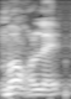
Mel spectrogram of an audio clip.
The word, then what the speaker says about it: Morlaix: Mais oui, les policiers de Morlaix ont reçu une carte postale les remerciant d'une... Morlaix, me dit-on dans l'oreille. – Attention, évidemment, on ne prononce pas de X, c'est autant pour moi.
